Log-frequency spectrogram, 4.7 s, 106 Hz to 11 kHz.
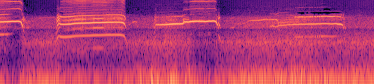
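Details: Bald eagles on a live nest cam at West End, July 27, 2023, early morning: high thin whistled call series, two strong bursts then softer trailing notes, over steady low background rumble.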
